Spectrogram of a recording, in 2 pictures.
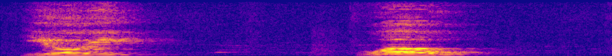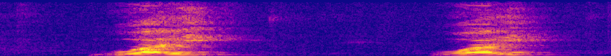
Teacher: aquí tenemos tres vocales en una sola sílaba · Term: triptongo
